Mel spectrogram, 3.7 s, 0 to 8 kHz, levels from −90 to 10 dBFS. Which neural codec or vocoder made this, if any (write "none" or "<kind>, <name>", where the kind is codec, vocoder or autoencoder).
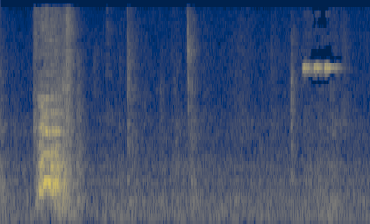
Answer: none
